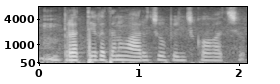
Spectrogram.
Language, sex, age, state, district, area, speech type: Telugu, female, 30-45, Andhra Pradesh, Visakhapatnam, urban, spontaneous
